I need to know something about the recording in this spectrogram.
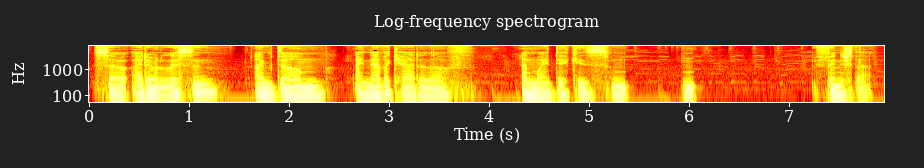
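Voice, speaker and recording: A man playing a dominant, cocky young ex-boyfriend in an intimate audio roleplay, soft and breathy, smug and casual, close to the microphone. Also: on the low side, little pitch movement, slow, no echo, soft background music. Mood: smug, irritated.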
